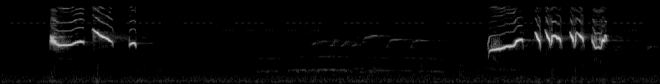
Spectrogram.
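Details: A male Orange-headed Thrush, heard in a lure recording meant to prompt singing, gives two bursts of rich, fast, sliding whistled phrases separated by a few seconds of soft, faint twittering.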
